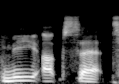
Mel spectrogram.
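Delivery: talking like a caveman. Told to speak like a caveman throughout the task, the player uses caveman speak. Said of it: "you must speak like a caveman throughout the task".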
